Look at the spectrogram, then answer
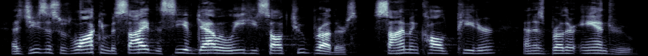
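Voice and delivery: loud, high, projected Bible reading; scripture reading. Acted. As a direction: proclaim the passage out to the congregation. Reads scripture aloud to congregation.

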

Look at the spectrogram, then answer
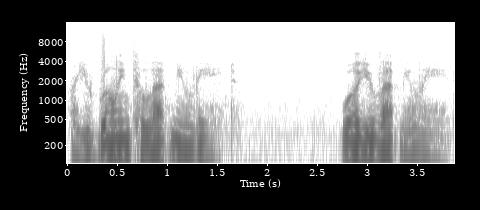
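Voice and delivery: hushed voice of God; quiet, intimate appeal standing in for a whisper; softly imitated whisper. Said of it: "he's whispering to you".

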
